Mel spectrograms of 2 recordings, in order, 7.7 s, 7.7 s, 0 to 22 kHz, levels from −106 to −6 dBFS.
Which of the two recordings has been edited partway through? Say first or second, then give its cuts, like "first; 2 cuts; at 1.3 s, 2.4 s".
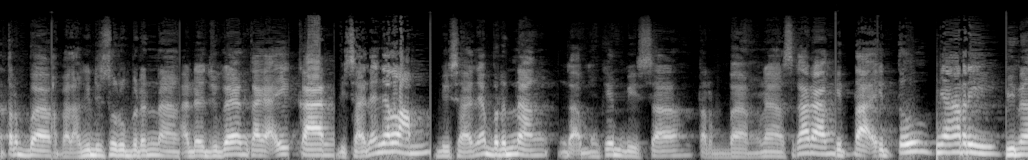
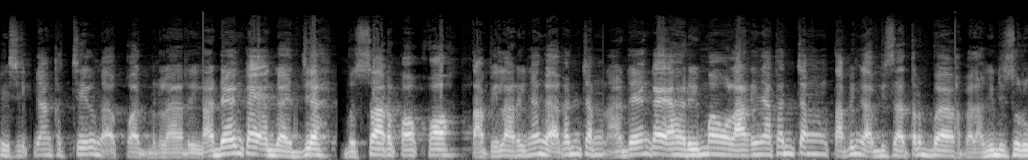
first; 3 cuts; at 2.6 s, 3.3 s, 7.0 s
